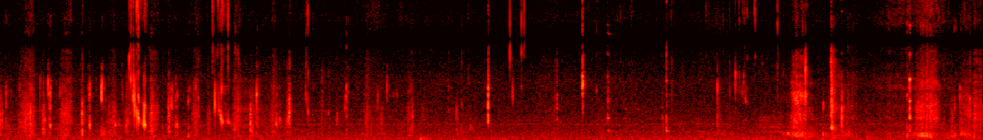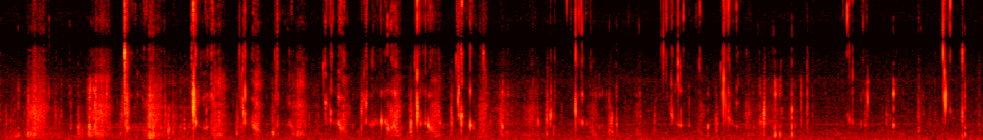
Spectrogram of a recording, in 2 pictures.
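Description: A person chewing Reese's Peanut Butter Puffs cereal: irregular crisp crunches and crackles in clusters, with a sparser stretch about five to eleven seconds in.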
